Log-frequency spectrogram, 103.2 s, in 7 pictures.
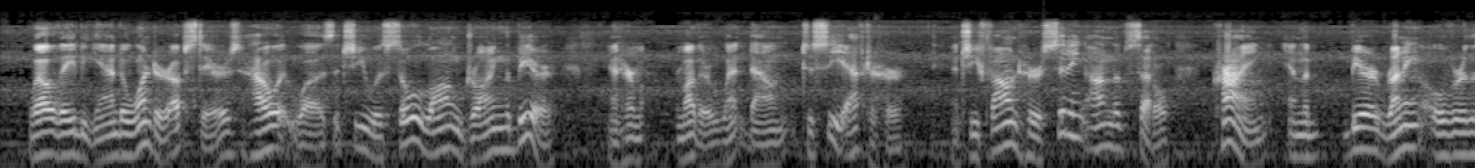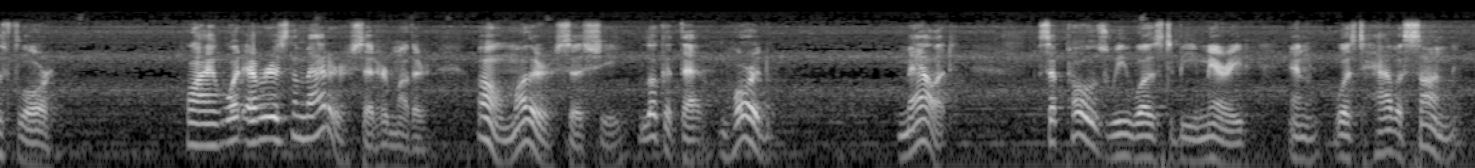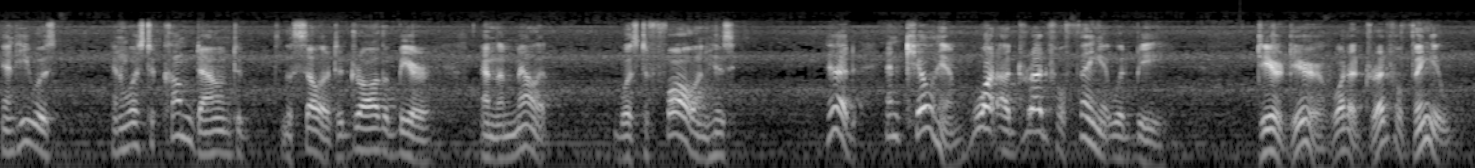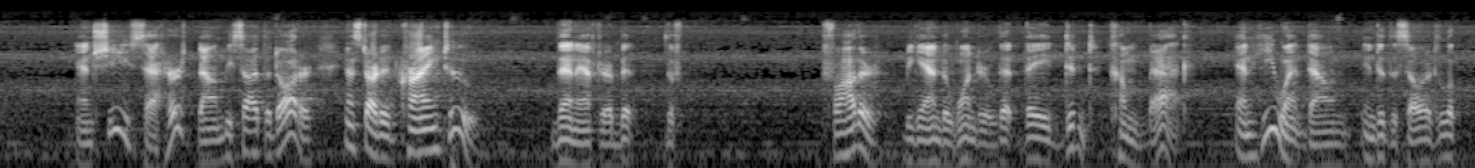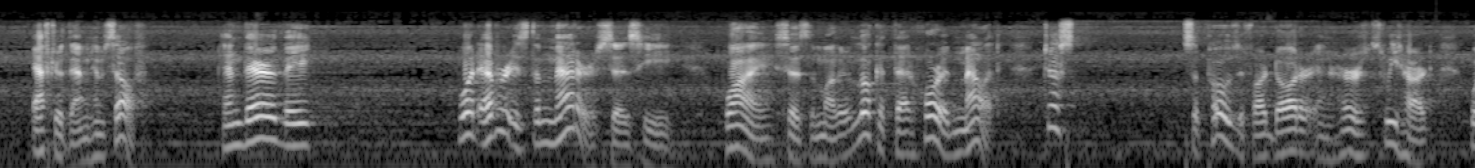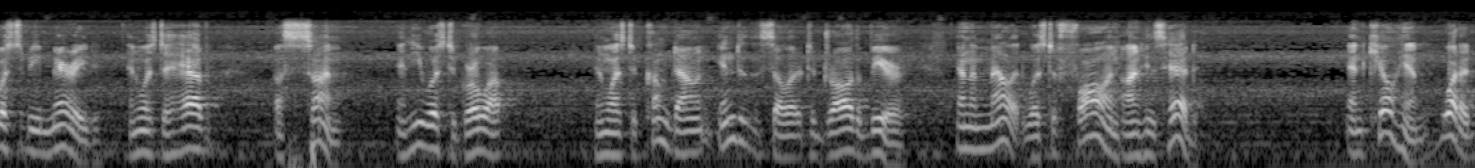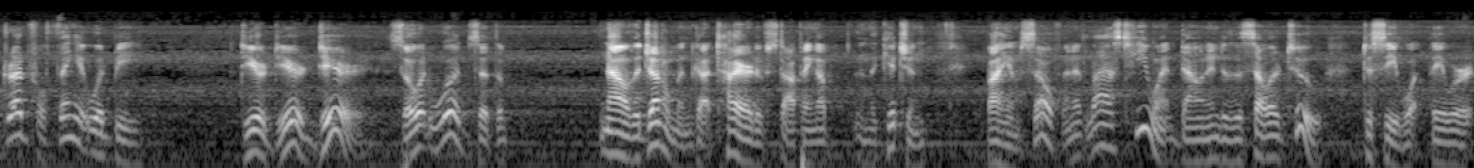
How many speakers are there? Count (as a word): one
